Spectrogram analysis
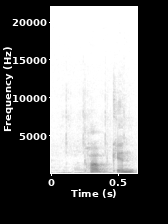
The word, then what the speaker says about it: Pupkin: Rupert Pumpkin. Rupert. Pupkin, P-U-P-K-I-N. People often misspell it and mispronounce it.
